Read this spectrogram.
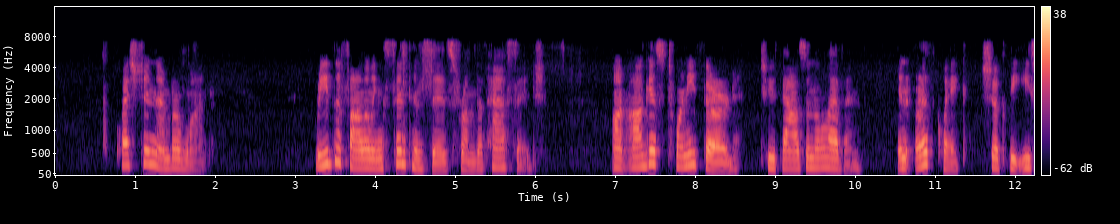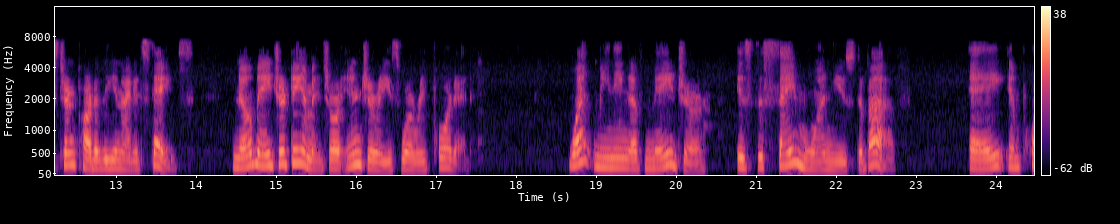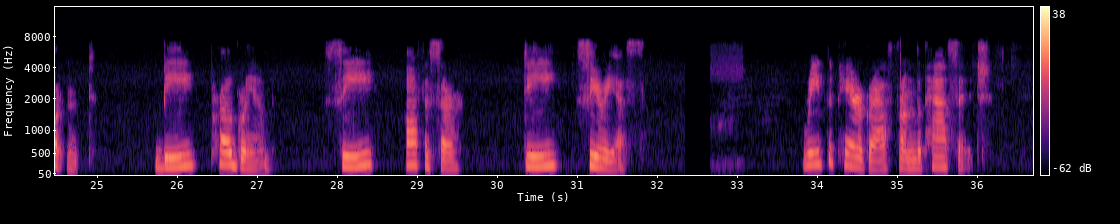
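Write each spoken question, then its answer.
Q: What meaning of major is the same one used above?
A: D: Serious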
